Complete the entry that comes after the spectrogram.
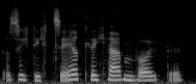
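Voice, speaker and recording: A woman's voice: medium pitch, little pitch movement, normal speed, gravelly, a little mellow, no room sound. An actress playing a teasing, evasive woman who meets a former lover in a radio play, speaking in a coquettish, lightly mocking way. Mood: coaxing, mocking. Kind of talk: German radio play acting.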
